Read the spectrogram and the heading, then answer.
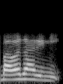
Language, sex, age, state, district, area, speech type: Tamil, female, 45-60, Tamil Nadu, Kallakurichi, urban, conversation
